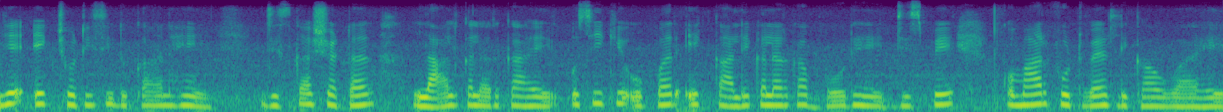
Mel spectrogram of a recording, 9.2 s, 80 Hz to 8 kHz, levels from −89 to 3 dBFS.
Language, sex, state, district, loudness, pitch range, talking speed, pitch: Hindi, female, Punjab, Pathankot, -16 LUFS, 195-220 Hz, 185 wpm, 205 Hz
